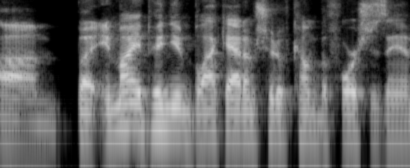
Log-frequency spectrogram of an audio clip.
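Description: A man with a normal speaking voice and a fairly low pitch talks at a fairly quick pace in a very clean recording with a silent background. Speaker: podcast co-host. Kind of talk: casual chat.

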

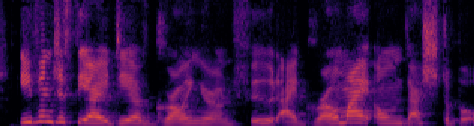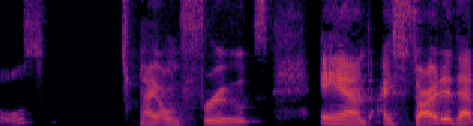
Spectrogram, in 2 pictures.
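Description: In an American accent, a woman speaks at a moderate pace and medium pitch in an ordinary speaking voice, on a very clean recording with a silent background. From New Jersey, then upstate New York. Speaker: therapist. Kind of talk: interview conversation.

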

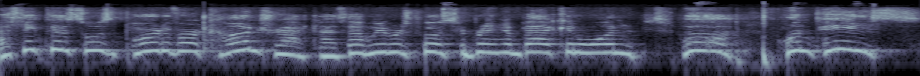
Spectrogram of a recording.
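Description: Someone does a high-pitched put-on character voice at a fairly quick pace. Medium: actual play. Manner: practical, slightly exasperated.

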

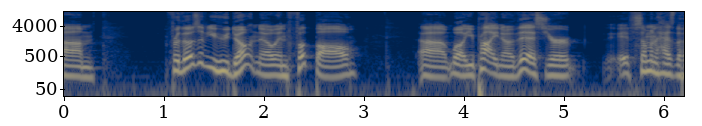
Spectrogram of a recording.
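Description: A plain, everyday voice from a man with an American accent, medium pitch, ordinary pitch variation, and a fairly quick pace, in a very clean recording with a silent background. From Philadelphia, US. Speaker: sports podcast host. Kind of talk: casual podcast chat.

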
